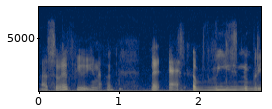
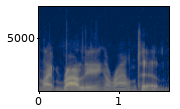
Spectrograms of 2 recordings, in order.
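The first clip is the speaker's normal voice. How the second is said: normal talking voice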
